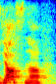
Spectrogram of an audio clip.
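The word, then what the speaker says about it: Jasnah: Warren pronunciation is that the letter J is pronounced yeah instead of J uh so I know that yasna is yasna but I don't know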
